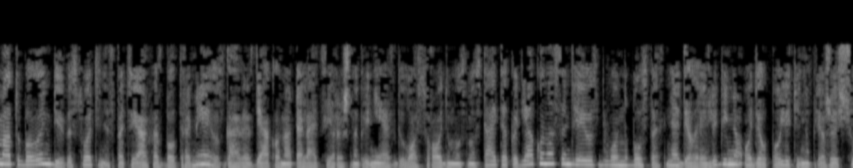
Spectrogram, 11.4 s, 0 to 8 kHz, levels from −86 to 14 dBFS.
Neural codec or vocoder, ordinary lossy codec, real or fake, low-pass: codec, 44.1 kHz, 3.4 kbps, Pupu-Codec; MP3, 24 kbps; fake; 7.2 kHz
